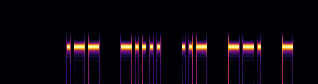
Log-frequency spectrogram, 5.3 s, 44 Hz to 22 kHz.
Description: Morse code, heard as a keyed tone, about 20 wpm, spaced as for 15 wpm, 700 Hz. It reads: W6UGT
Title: 207 Lesson 33g - Letter j - Call Signs 20wpm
